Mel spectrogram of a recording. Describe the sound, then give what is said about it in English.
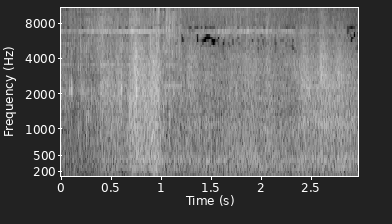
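A subway train rushes through a disused station: a steady, loud rumble of wheels on rails with a brief swell near the start and no voices. “Subway tracks are a blur as a train passes through a disused station, which is now home to hobos and rollerbladers.”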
